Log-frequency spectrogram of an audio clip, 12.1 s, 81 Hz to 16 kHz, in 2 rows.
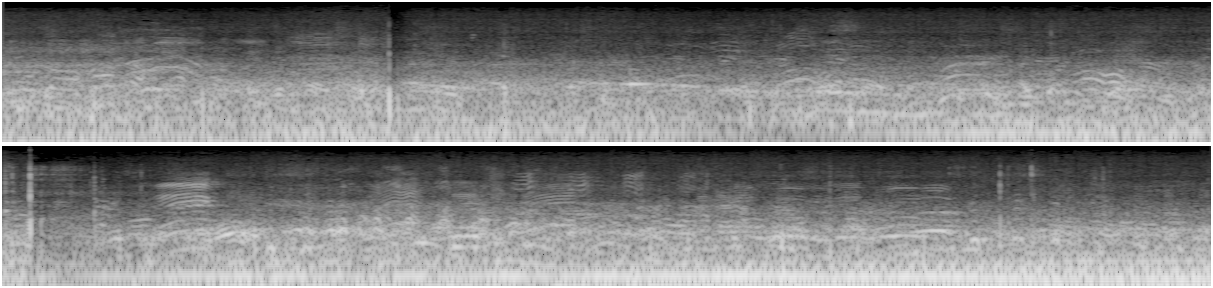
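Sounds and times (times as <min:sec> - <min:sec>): distant voices: 0:00.0 - 0:12.0
steady low rumble: 0:00.0 - 0:12.0
bat cracking ball: 0:06.0 - 0:06.8.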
